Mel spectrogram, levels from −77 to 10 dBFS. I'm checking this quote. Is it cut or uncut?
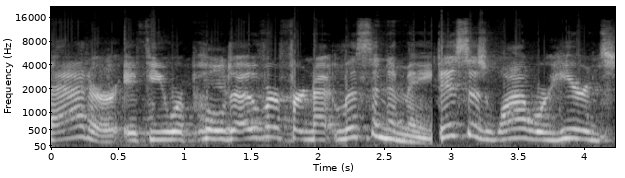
cut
